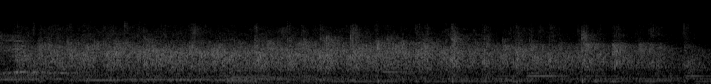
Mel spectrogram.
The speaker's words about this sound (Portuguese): Querido, viver mover de Deus é viver uma nova história. Você podia aplaudir Jesus por isso?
